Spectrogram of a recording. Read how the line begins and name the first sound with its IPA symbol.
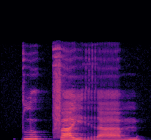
p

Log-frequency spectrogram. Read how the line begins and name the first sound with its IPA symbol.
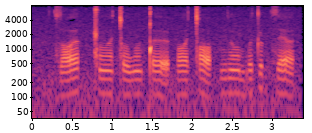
d͡z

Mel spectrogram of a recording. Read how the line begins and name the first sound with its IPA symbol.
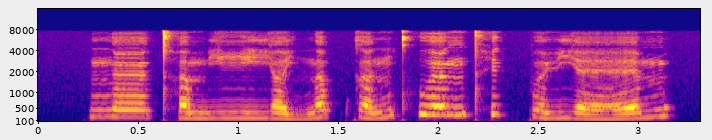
n̪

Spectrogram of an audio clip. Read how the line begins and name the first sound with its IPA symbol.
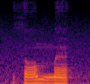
θ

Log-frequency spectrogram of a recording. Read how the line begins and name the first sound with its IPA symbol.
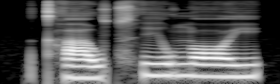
kʰ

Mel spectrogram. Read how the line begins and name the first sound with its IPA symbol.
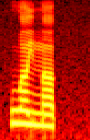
w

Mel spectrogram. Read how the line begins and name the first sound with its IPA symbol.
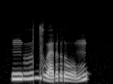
ŋ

